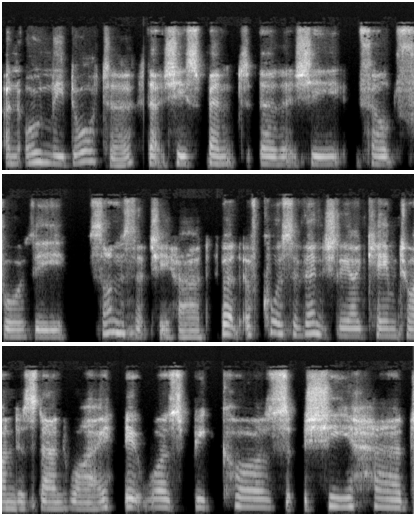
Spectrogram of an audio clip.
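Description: Older Scottish-born woman, low slow voice. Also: husky, no room sound. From Scotland. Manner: candid, laughs often while recalling. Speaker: guest. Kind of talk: reflective interview answers.

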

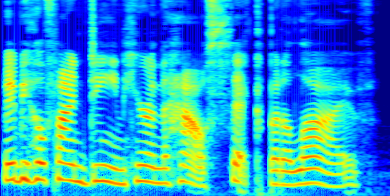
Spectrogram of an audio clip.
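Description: A woman's voice: medium pitch, normal speed, gravelly, a bit bright, no echo, studio quality. A woman reading scripted fiction aloud as an audiobook narrator. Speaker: fan fiction audiobook reader.

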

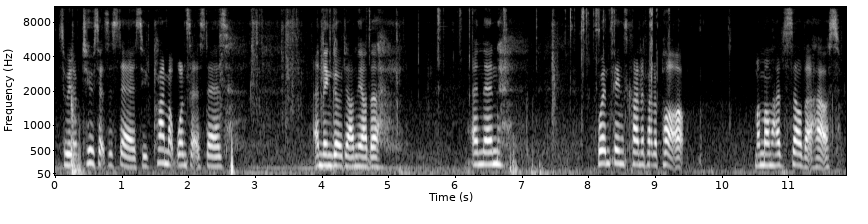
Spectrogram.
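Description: A middle-aged woman, a comedian chatting casually to camera on her tour vlog, excitable and gushing. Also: mid-range voice, moderate pace, long pauses, background noise. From England.

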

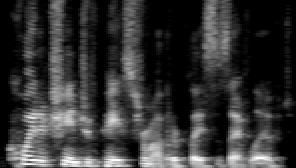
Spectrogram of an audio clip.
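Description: An American man, a podcast guest, talking casually and thoughtfully in an interview, often pausing with "uh" and "you know". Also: on the low side, sing-song, fairly bright tone. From United States. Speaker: podcast guest, game writer.

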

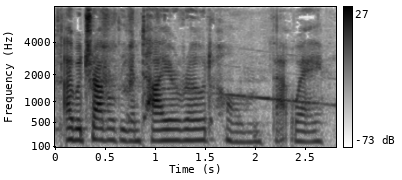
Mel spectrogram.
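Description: A woman's voice: lowish voice, little pitch movement, moderate pace, background noise, close to an everyday voice. A woman playing an anguished, defiant teenage girl in love, reading her diary in a dramatic monologue. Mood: bitter, pained.

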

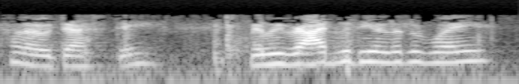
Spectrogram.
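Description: An actress playing a tender, gracious young frontier sweetheart in a gentle, sentimental 1940s radio drama style. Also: female voice, medium pitch, fairly even intonation, fast talker, background noise, natural voice. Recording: muffled 1940s radio recording.

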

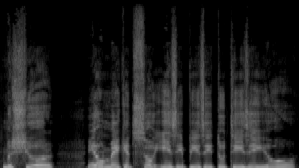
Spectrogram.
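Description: A woman's voice: sits high, a little slow, no echo, studio quality. A woman voicing a playful, teasing animal podcast host with a French accent. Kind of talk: scripted children's podcast character banter.

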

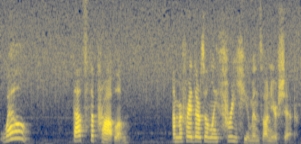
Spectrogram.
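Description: A woman acting a composed female official from the future in an audio drama, calmly apologetic and matter-of-fact. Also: on the high side, measured pace, heavily acted, poor audio.

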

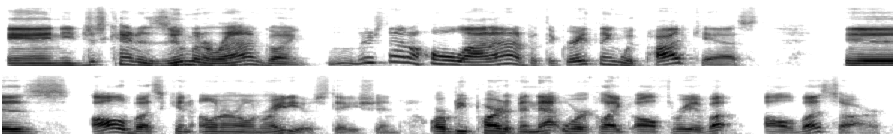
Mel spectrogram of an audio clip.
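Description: A man's voice: medium pitch, big pitch swings, moderate pace, fairly bright tone. A man hosting a casual podcast interview, talking in a rambling, folksy way as he thinks aloud. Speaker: podcast host interviewing guests. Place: remote call on a computer.

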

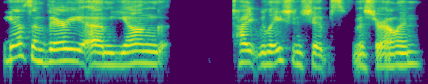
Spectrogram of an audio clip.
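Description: A woman's voice: mid-range voice, normal speed, a little mellow, dry recording. Brief: woman, 40s, panel host, teasing, close dry sound. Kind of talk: hosting a panel chat.

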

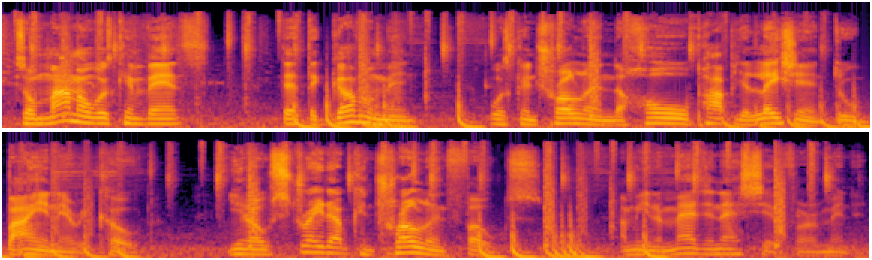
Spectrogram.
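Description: A man's voice: mid-range voice, natural voice. Guy doing a streetwise jailbird lady, sweary casual storytelling, comedy audio drama, music behind it. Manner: slangy, sweary, conversational. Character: Chartreuse, streetwise chatty long-serving woman prisoner, candid storyteller. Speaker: narrator of a prison audio drama. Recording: music under the voice.

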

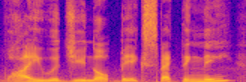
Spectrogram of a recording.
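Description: A man's voice: medium pitch, lively intonation, moderate pace, voice pushed up, natural voice. A man voicing a stern exiled royal warrior in a fantasy story, with a grave, commanding manner. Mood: commanding, indignant.

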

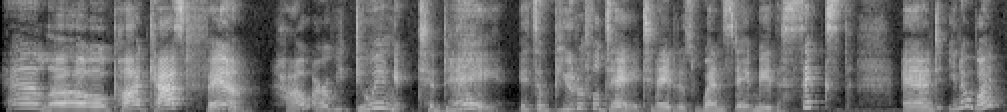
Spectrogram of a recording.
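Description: A woman's voice: a little high, animated, takes it slowly, fairly bright tone. A woman in her late thirties hosting a motivational podcast, chatty and bubbly, laughing often. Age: 30s. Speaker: podcast host. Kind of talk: upbeat motivational podcast monologue.

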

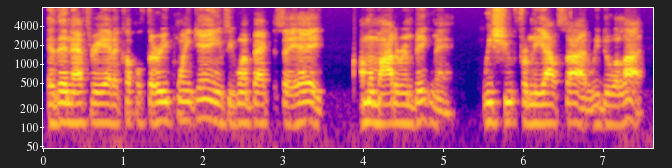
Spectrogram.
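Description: A man's voice: medium pitch, little pitch movement. Man talking sports, slightly dull sound. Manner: halting, repeats words while thinking. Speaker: sports beat writer, guest. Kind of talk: casual sports talk with playful ribbing.

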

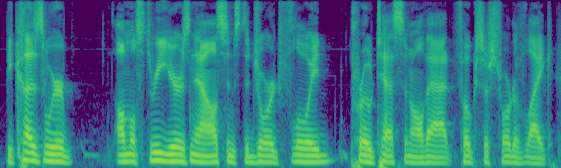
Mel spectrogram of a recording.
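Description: A man's voice: medium pitch, fairly even intonation, normal speed, darkish tone, no echo. A man hosting a conversational interview, framing questions thoughtfully with searching phrasing and many fillers. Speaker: podcast host.

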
